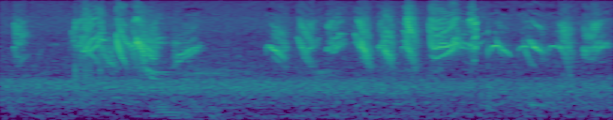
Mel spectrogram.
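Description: A twite gives two bursts of fast, high twittering with quick rising and falling notes and a few nasal buzzes, over a low background hum.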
